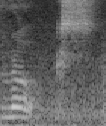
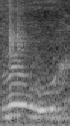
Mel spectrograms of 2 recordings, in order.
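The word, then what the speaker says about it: roux: it and I said rocks. So I thought I will find out exactly what it is pronounced and it says ru that that rhymes with moo.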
